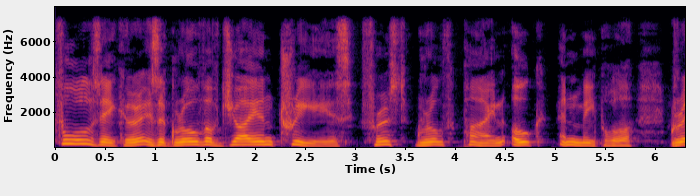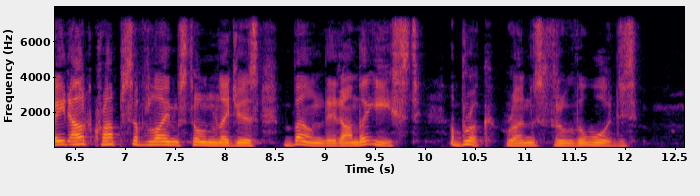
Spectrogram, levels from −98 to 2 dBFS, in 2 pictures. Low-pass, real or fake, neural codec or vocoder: 7.2 kHz; fake; codec, 16 kHz, 8 kbps, FreqCodec, larger model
